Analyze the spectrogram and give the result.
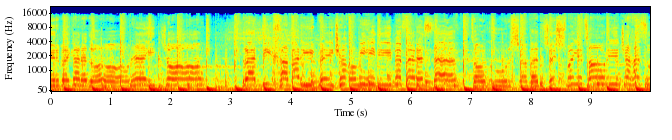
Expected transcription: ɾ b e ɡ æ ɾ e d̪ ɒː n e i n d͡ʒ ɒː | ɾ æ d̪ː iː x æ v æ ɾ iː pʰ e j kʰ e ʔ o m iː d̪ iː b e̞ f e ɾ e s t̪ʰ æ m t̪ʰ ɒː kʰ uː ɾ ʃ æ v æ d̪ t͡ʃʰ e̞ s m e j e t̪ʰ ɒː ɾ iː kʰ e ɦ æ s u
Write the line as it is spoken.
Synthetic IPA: ɾ b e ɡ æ ɾ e d̪ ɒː n e i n d͡ʒ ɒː | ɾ æ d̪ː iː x æ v æ ɾ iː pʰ e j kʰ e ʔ o m iː d̪ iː b e̞ f e ɾ e s t̪ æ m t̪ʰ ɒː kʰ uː ɾ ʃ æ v æ d̪ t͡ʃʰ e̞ ʃ m e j e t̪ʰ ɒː ɾ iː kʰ e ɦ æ s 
